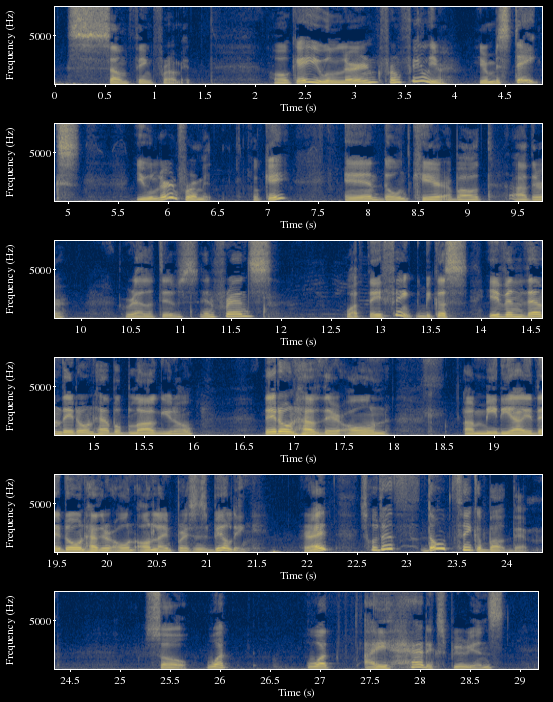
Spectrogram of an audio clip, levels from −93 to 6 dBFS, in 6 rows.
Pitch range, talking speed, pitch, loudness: 100-165 Hz, 140 wpm, 125 Hz, -22 LUFS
